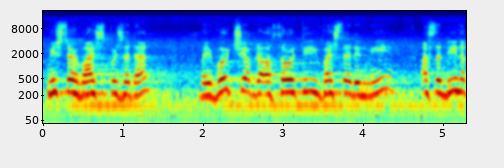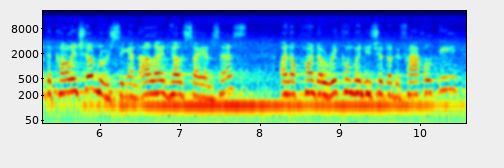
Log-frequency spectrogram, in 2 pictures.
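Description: A woman's voice: on the high side, normal speed, a little mellow. Woman dean in a reverberant hall. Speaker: college dean. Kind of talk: formal ceremonial address. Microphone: podium microphones. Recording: reverberant hall, faint noise.

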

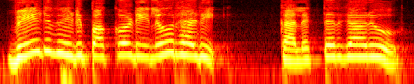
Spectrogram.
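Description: A man voicing a patient, kind young wife who speaks gently and reassuringly in a storybook reading. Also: extremely high pitch, animated, unhurried, no room sound, clean studio sound, pitched above the performer's own voice. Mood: warm.

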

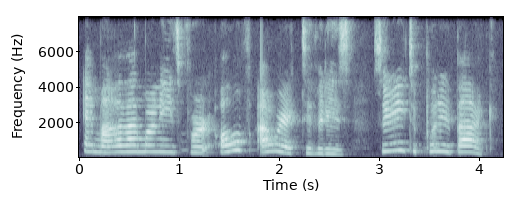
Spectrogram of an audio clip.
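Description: A woman plays a kindergarten teacher in a comedy skit, firm and scolding. Her voice stays high with a gravelly fry. She lays down the rules sternly. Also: lively intonation, fairly quick, a bit bright, exaggerated voice. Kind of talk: comedy skit role-play.

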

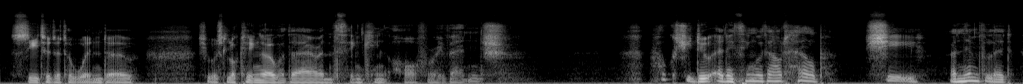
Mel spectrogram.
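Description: A man reads a grim short story aloud in a low, gravelly voice. His delivery is grave and measured, with slow, dramatic phrasing. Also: a bit bright.

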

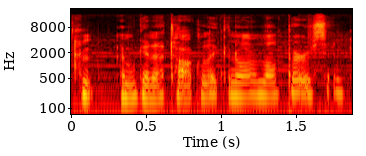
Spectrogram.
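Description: A woman's voice: medium pitch, fairly even intonation, fast, gravelly, dark tone, faint music behind. A female podcast co-host talking in a normal voice in casual chat, dry, matter-of-fact and opinionated.

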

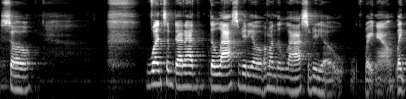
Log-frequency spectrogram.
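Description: A woman in her thirties chatting casually to camera in unhurried, short phrases with pauses, recorded on a phone in a large indoor room. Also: deep voice, fairly bright tone. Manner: unhurried, pausing between short phrases while busy with chores. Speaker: solo entrepreneur and vlogger. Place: large indoor basement-like room with exposed pipes. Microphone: phone propped at about arm's length or more. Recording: echoey room.

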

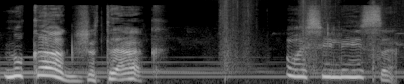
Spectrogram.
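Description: A weary, affectionate old grandmother from a cartoon. Her voice is very high and swings up and down in slow, fussing phrases. Music plays behind. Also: big pitch swings, exaggerated voice. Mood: gently scolding. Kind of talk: cartoon voice acting.

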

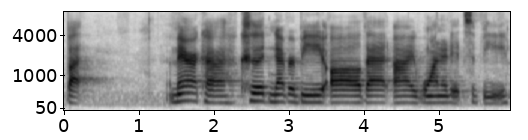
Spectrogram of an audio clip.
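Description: A middle-aged woman from Canada, a history lecturer, reads a prepared public lecture in a measured, earnest way with deliberate emphasis. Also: low voice, level tone, vocal fry, fairly bright tone. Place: lecture hall. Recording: long hall reverb.

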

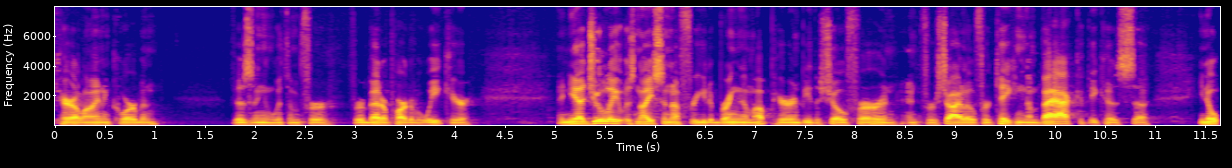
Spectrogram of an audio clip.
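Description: Scratchy-voiced man preaching from a pulpit. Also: lowish voice. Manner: conversational, joking asides between scripture. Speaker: guest preacher. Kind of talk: sermon. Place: church stage at a pulpit. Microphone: headset mic.

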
